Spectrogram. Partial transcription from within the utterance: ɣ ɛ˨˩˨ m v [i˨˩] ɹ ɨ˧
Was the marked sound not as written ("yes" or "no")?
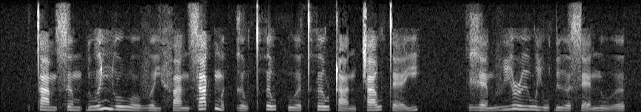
yes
